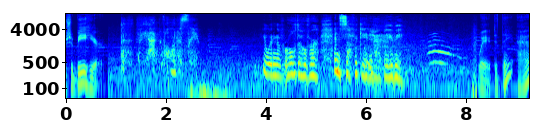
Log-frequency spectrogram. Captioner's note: baby cry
